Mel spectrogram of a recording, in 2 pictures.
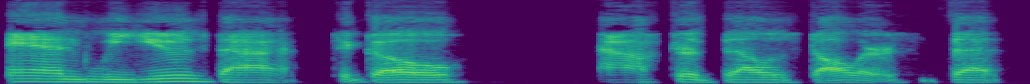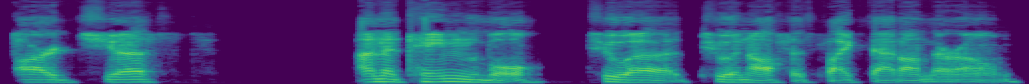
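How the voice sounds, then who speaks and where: A man speaking as an interview guest, explaining his business in a halting, thinking-aloud way with repeated words. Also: on the low side, steady tone, creaky, a bit bright, no room sound, low-quality recording. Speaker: interview guest, healthcare management founder.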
